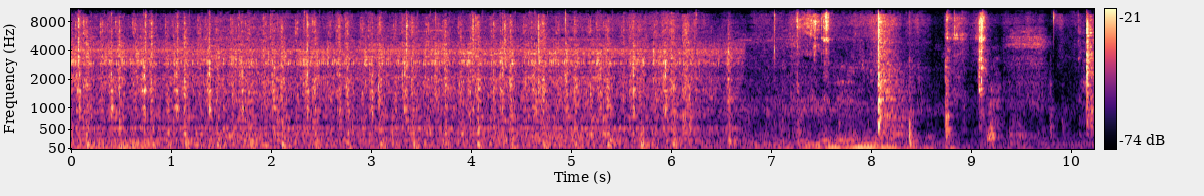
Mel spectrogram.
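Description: Sewing machine stitching a bag strap, a rapid continuous mechanical whir and ticking of the needle running for several seconds, then slowing and stopping with a few clicks, close by.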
